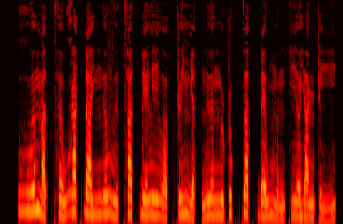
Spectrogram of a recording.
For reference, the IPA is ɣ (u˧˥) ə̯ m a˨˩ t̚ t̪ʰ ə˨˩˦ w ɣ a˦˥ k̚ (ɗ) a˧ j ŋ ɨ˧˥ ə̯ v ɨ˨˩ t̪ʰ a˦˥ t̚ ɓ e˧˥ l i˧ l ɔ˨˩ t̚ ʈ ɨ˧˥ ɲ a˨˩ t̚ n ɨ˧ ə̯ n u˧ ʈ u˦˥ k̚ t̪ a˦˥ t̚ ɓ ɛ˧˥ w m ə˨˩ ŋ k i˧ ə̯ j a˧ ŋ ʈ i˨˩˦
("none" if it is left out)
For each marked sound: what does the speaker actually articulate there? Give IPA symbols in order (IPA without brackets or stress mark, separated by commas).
u˧˥, ɗ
